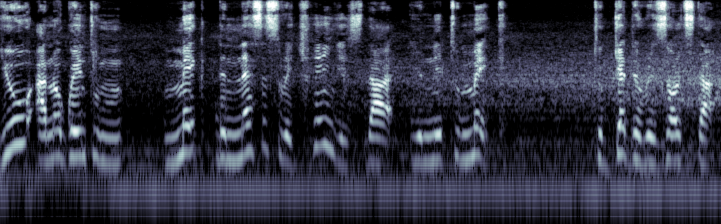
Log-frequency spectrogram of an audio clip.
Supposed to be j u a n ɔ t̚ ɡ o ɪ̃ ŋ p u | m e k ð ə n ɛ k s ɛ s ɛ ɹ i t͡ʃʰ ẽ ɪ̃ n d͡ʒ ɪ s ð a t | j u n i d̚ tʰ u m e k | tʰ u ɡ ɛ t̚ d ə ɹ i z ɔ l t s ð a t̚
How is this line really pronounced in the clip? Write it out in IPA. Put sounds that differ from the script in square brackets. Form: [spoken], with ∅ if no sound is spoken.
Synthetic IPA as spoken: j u a n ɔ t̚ ɡ o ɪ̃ ŋ [t] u | m e k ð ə n ɛ [∅] s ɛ s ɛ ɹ i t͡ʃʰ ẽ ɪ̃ n d͡ʒ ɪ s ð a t | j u n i d̚ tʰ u m e k | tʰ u ɡ ɛ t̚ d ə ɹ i z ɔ l t s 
